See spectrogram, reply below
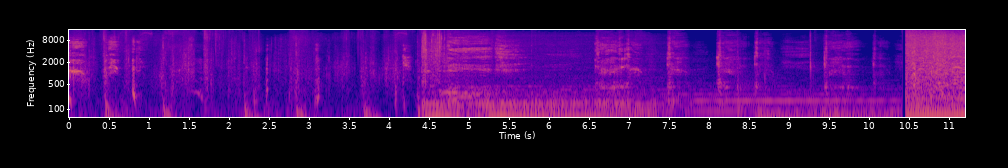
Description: A supercut of 3365 coughs and sneezes from Every Movie Cough, the world's most complete collection of cinematic coughs and sneezes.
